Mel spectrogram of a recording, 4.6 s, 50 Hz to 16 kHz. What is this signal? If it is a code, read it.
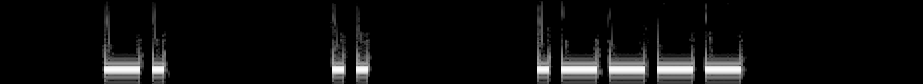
Morse code, heard as a keyed tone, about 20 wpm, spaced as for 8 wpm, 700 Hz. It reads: NI1
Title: 047 Lesson 9e - Number 4 - Three Characters 20wpm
